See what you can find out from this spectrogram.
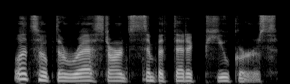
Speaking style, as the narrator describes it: Riddick mutters

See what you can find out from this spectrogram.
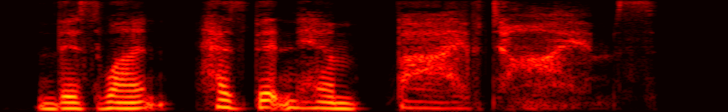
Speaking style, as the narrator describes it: Lynx whispered to Snowfall

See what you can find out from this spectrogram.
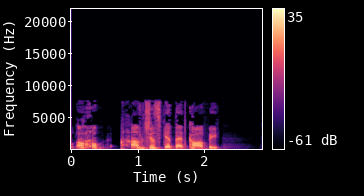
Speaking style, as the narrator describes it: she said with a breathless laugh

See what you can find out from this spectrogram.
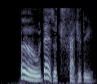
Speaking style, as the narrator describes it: Hermione snapped

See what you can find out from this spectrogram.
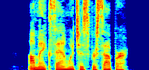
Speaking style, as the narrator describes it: I said, quietly enough that only he could hear it

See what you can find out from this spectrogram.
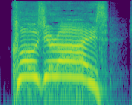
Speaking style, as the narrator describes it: he shouted

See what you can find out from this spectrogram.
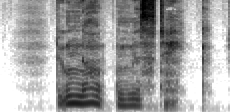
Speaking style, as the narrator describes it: she quavered

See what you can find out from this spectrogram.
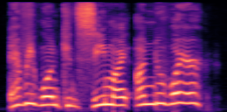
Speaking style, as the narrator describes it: she yelped

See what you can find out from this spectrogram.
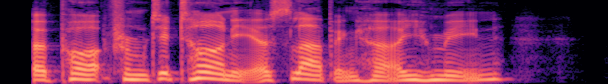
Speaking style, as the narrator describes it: Edgar asked, with a small chuckle

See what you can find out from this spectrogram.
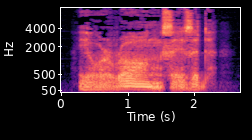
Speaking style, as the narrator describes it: Marsh said quietly

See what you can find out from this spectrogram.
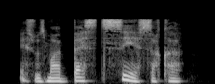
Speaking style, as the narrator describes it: she growled

